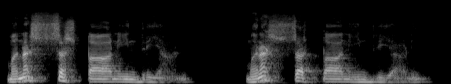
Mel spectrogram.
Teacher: So Visarga followed by Shakara. So here this Visarga will go away and one ish will come. Ish will come.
